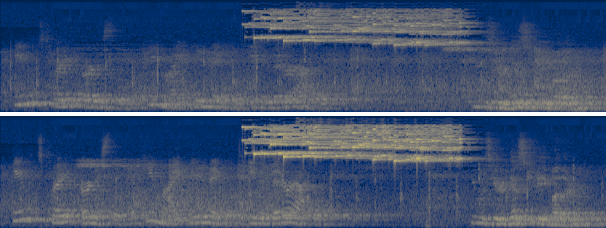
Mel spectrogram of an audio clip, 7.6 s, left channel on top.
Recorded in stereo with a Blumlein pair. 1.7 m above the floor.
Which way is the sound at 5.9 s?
45° right.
